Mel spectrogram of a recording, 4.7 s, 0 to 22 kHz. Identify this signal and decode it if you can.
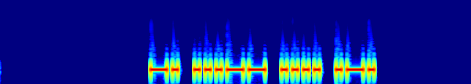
Morse code, heard as a keyed tone, about 26 wpm, 700 Hz. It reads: N3HR
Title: Speed Racing - USA 1x2 Call Signs 22wpm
